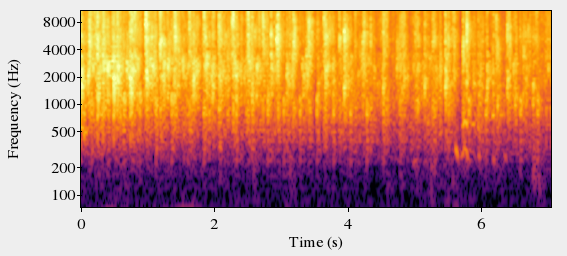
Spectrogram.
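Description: A crowd applauds steadily, dense overlapping claps forming a loud, sustained wash of sound that holds its level for several seconds without pause.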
